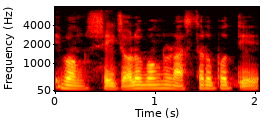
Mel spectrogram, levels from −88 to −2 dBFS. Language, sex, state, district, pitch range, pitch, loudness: Bengali, male, West Bengal, North 24 Parganas, 100-115 Hz, 115 Hz, -30 LUFS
